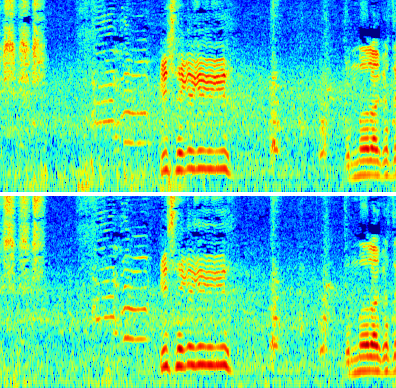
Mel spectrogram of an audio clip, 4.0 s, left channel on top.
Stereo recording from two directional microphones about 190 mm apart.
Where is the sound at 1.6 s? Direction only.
40° right (ahead or behind).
